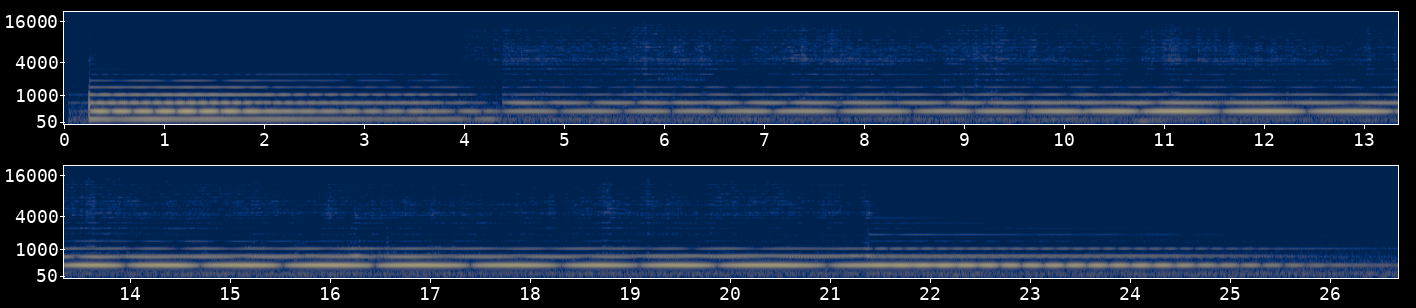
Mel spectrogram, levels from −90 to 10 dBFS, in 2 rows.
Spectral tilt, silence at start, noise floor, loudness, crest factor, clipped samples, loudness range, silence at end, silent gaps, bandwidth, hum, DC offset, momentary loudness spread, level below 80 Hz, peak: -8.5 dB/octave; 0.25 s; -60 dBFS; -35 LUFS; 14 dB; under 0.1%; 10 LU; 0.4 s; none; 8.2 kHz; none; under 0.1%; 13 LU; -76 dBFS; -22 dBFS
